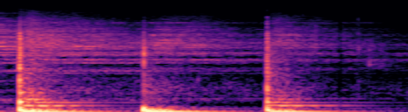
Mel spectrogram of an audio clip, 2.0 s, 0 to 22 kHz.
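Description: EZDrummer 2 sampled drum kit playing back a MIDI groove: drum hits about every two-thirds of a second, each dying away, under cymbal and hi-hat wash.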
